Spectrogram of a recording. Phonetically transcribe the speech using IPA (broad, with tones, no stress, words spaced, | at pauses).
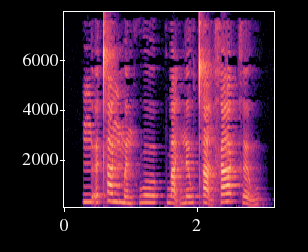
ŋə̰ː˧˥t̪ʰa˧ŋmə˨˩nhwo˧ | kwa̰˧˨j nə˨˦wt̪ʰa̰˧˨n xaː˦˥k̚xə˧˩˨w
